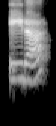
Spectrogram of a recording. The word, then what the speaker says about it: eta: using this guy here which is pronounced Ada ETA Ada squared so what did we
